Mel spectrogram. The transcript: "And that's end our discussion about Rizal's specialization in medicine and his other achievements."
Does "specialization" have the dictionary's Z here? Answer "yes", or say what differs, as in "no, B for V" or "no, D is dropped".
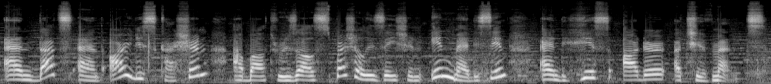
yes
